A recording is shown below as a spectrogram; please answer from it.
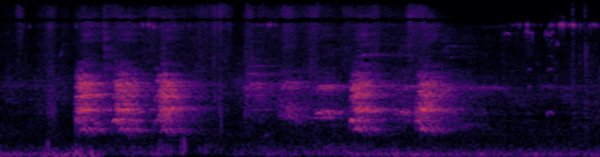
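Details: Male goldendoodle puppy yipping in a series of short, harsh, rapid bursts, a few grouped together, then fading into quiet room noise.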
